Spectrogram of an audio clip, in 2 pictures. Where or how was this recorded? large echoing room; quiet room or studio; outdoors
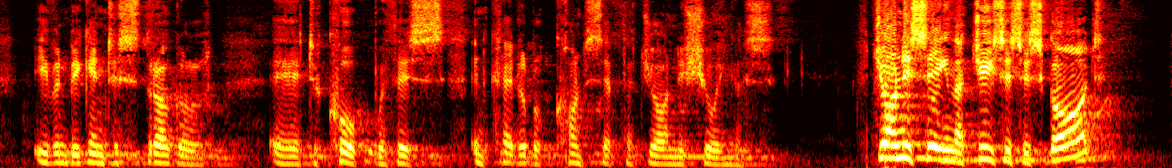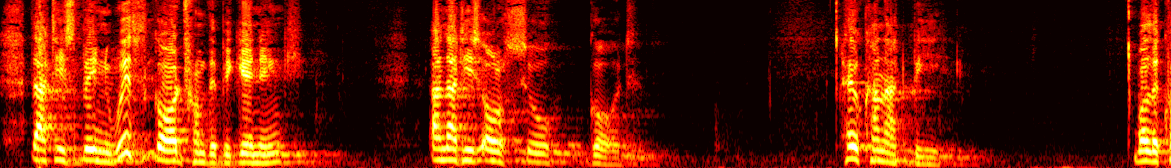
large echoing room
